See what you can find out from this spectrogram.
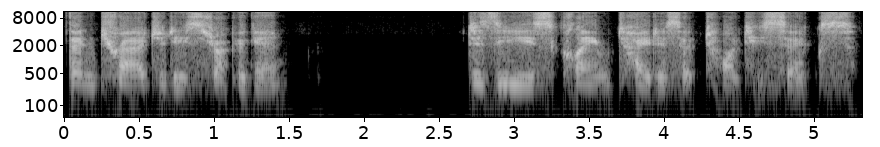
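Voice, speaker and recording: Refined older art collector lady for a game, bright crisp voice, poised and composed, bit of background noise. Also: low-pitched, fairly even intonation, heavily acted, low-quality recording. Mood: reflective, composed. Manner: poised, deliberate, articulate. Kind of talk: scripted video game dialogue, art commentary.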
